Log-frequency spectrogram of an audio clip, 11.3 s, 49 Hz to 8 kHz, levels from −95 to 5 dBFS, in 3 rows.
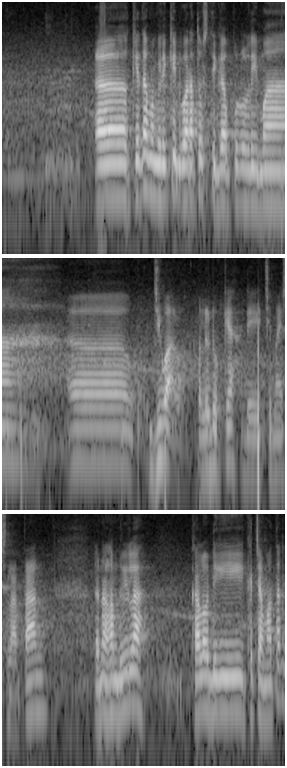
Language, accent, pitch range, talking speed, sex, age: Indonesian, native, 105-135 Hz, 85 wpm, male, 30-49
